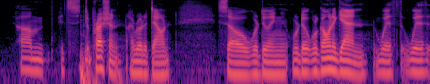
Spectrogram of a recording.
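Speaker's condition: Stuttering; usually stutters, working on it by caring less; stuttered out mid-story; repeated sounds, repeated words

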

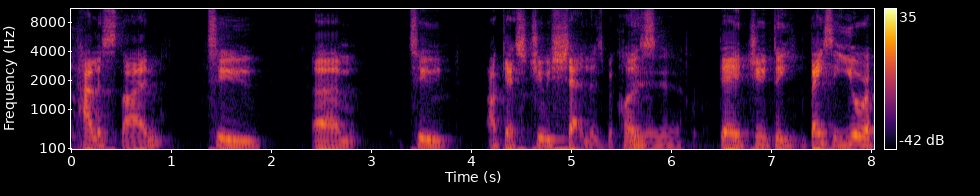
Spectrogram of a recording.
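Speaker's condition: No condition

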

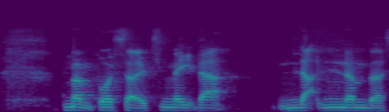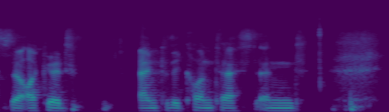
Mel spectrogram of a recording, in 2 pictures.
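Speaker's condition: Stutter; attends Heart of England Toastmasters public speaking club to work on stutter, giving frequent speeches; speech improved markedly since joining Toastmasters, more confident speaking; repeated words, blocks

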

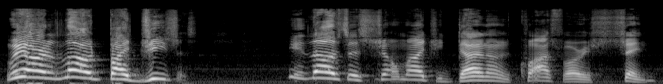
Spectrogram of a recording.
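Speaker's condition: Cerebral palsy; congenital cerebral palsy

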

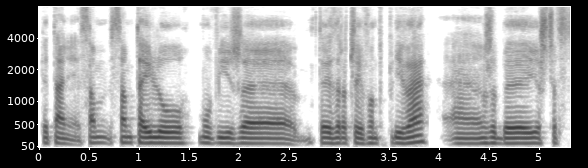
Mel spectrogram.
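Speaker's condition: No condition

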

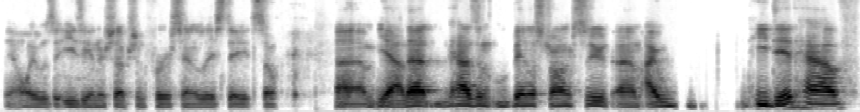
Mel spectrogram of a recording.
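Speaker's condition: No condition

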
